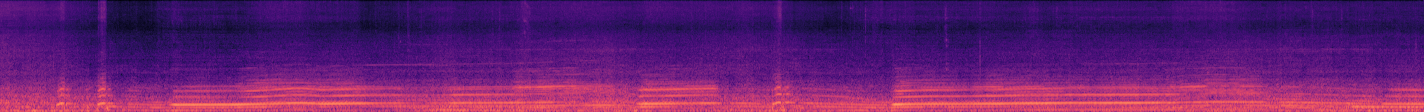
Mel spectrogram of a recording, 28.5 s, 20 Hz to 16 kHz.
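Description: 2014 Nissan 370Z Nismo's 3.7-litre V6 engine, heard from inside the cabin while the car is driven hard on a race track. The revs climb steadily in each gear and step abruptly at the gear changes as the driver shifts down from fifth to third.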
